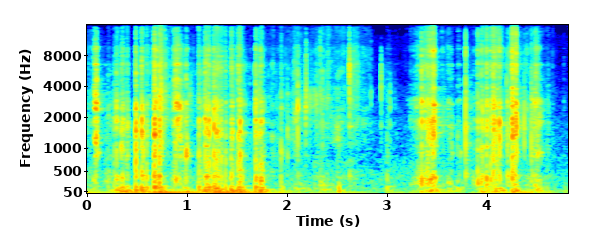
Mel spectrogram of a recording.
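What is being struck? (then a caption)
Bar of soap scraped with a blade. A box-cutter blade scrapes and carves a solid pink soap bar with a dark coated rim. The result is a quiet series of dry, crisp scraping strokes with a bright, papery rasp and short bursts of shaving noise.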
